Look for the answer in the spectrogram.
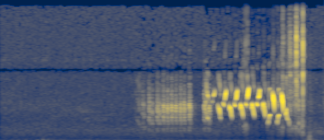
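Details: House wren at its cabin nest site, one of a pair using a ceramic birdhouse: a buzzy high phrase, a short pause, then a rapid cascade of bright notes falling into a fast trill, ending with a sharp knock.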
